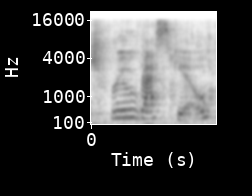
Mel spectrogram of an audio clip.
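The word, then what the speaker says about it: TRU Rescue: The charity we're working with this quarter, they are called True Rescue. True Rescue. Yes, and that's spelled TRU, and it stands for They Rescued Us.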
